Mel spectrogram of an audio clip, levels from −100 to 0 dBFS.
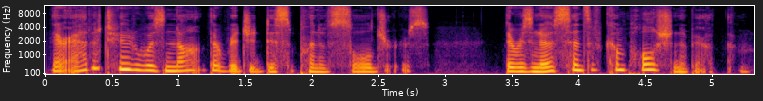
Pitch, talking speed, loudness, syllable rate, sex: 220 Hz, 190 wpm, -18 LUFS, 6.5 syllables/s, female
